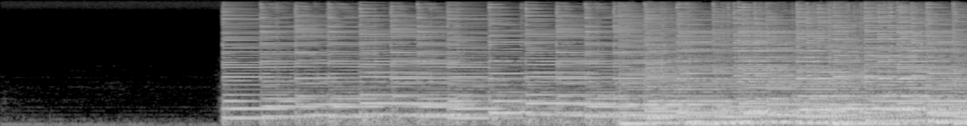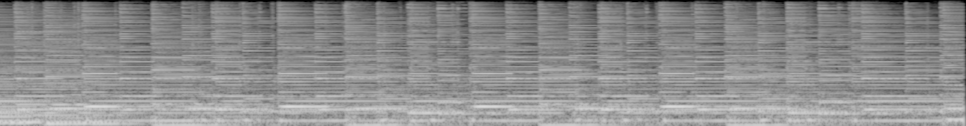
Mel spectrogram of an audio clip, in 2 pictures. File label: Invention Harpsichord; Bach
